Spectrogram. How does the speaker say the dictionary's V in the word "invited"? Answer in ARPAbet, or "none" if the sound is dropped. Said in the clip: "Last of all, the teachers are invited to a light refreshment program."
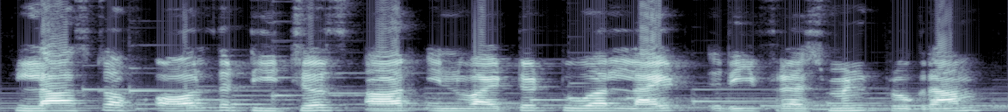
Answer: V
